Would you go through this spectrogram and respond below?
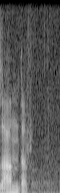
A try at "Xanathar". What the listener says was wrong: I'm pretty sure it's supposed to be Xanathars because there's a second A in there.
